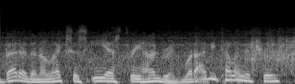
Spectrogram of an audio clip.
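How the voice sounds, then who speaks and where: Noticeable background noise sits behind a voice whose pitch swings very widely. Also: man. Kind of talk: radio commercial read.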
